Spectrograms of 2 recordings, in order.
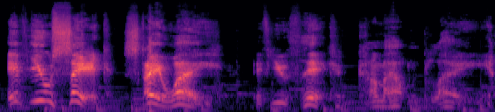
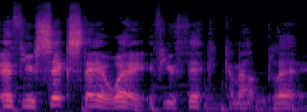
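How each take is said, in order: First: It is said in the Colonel's voice. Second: It is said in his normal voice.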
